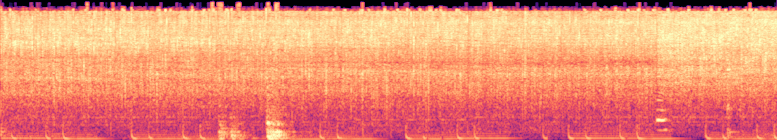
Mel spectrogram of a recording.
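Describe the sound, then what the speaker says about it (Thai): Beef steak fries in hot oil in a pan, giving a loud, continuous crackling sizzle close up, with a few soft bumps as the meat is moved. No one speaks. "พอน้ำมันเริ่มร้อนนะคะ เอาเนื้อลงไปทอดในกระทะได้เลยค่ะ"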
